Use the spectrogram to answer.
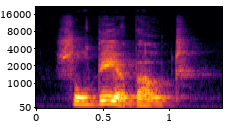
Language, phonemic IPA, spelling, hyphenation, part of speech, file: Dutch, /sɔlˈdeːrˌbɑu̯t/, soldeerbout, sol‧deer‧bout, noun, Nl-soldeerbout.ogg
- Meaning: a soldering iron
